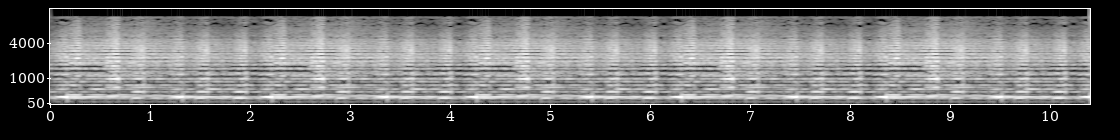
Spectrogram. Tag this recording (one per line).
DELICE
Walk-D
WALKING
